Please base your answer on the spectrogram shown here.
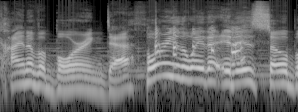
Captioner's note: laugh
